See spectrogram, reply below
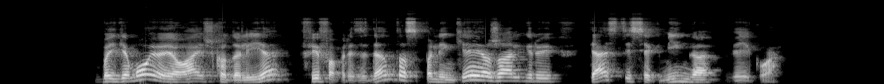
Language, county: Lithuanian, Kaunas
